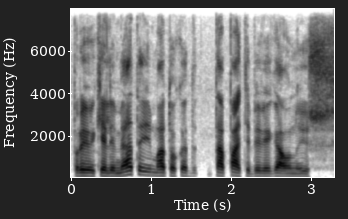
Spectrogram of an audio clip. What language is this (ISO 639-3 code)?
lit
